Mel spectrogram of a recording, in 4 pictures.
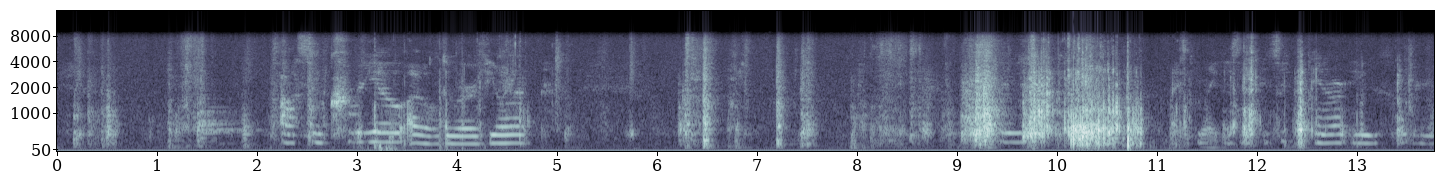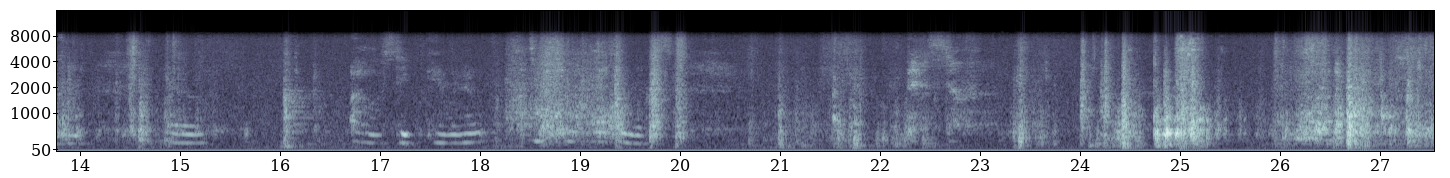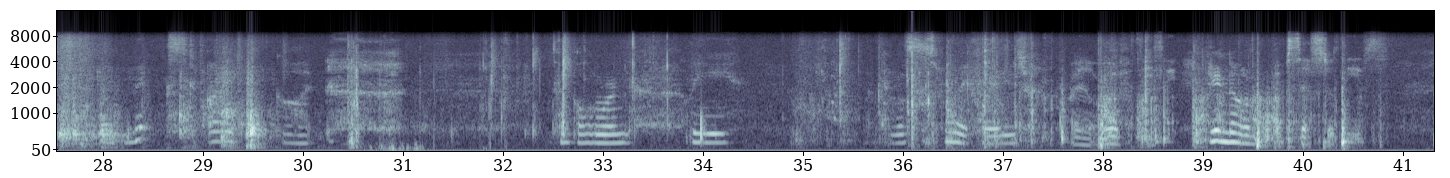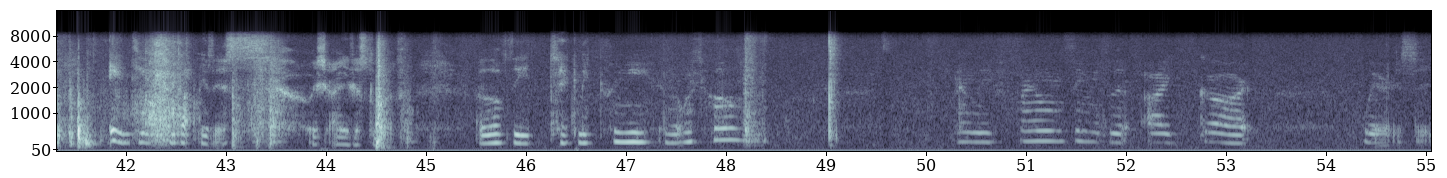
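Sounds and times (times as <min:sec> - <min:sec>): cardboard box rustling and scraping: 0:18.2 - 0:20.1, 0:24.3 - 0:29.7, 0:41.4 - 0:43.6.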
